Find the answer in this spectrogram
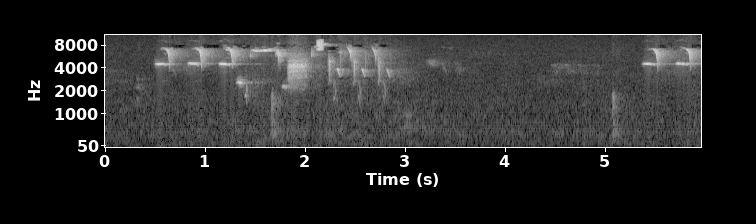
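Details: Song sparrow song in quiet surroundings: three evenly spaced introductory notes lead into a rapid, varied jumble of high whistled and buzzy notes. A few soft notes follow, then a fresh song begins with the same repeated opening notes.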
